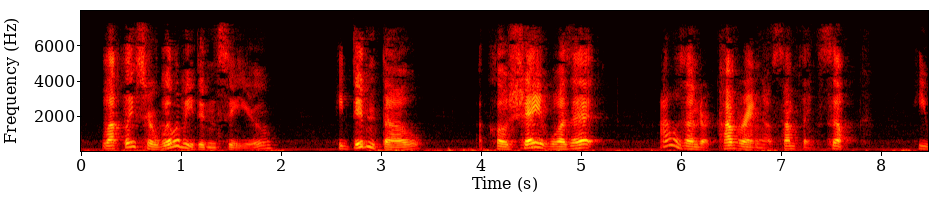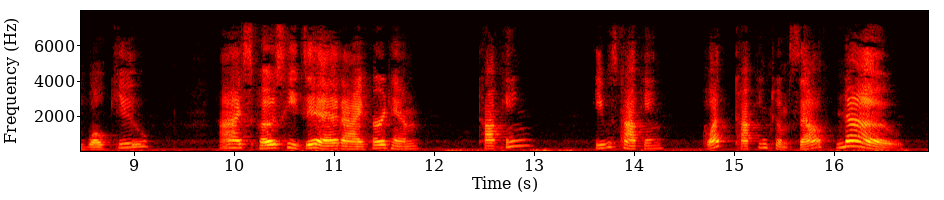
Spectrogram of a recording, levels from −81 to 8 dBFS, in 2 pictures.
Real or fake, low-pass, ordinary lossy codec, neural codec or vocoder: real; 7.2 kHz; AAC, 32 kbps; none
